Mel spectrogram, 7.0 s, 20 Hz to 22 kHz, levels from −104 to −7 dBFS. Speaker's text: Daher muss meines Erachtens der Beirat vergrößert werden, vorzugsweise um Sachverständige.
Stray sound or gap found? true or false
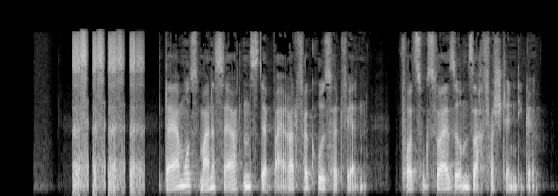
true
